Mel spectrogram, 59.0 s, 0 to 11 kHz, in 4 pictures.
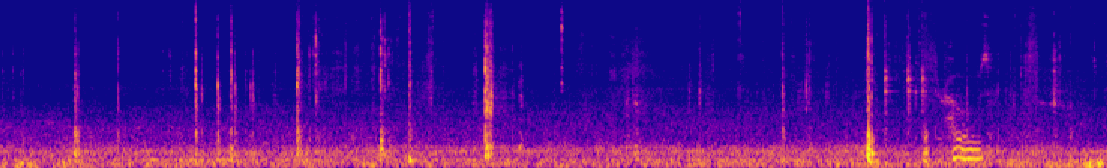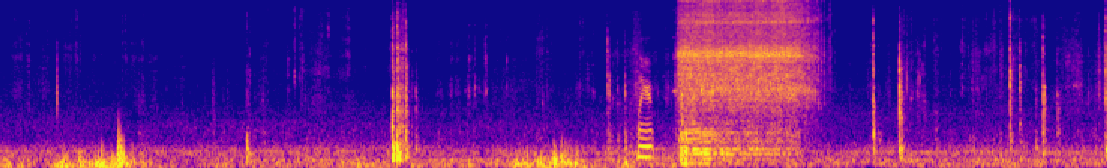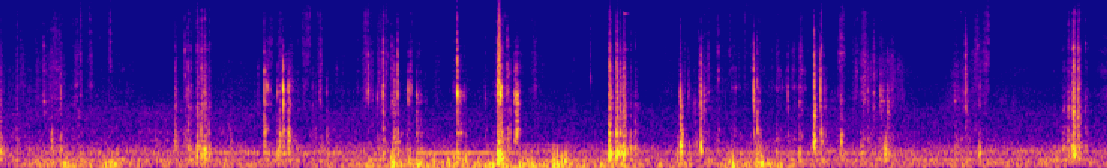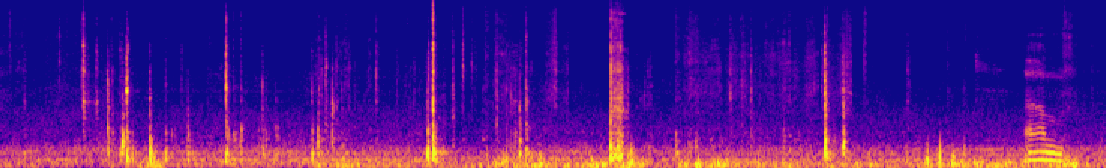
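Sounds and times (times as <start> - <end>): hand tools clicking and knocking: 23.8 - 25.9.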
